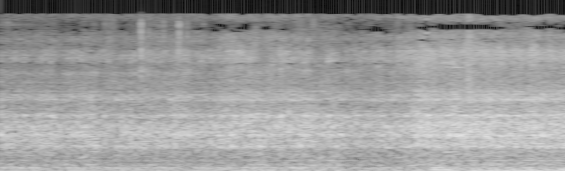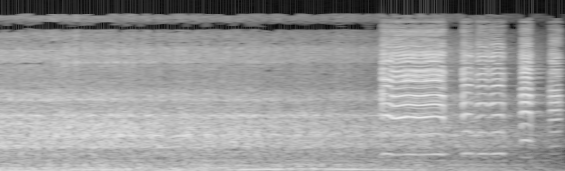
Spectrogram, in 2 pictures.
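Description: Truck engine sound effect running steadily. About seven seconds in it gives way to a chirpy, high-pitched tune of short notes that bend in pitch.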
